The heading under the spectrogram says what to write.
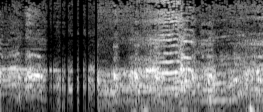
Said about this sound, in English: And now the chickens are protected from predators for the night, and they're locked in so that we can move them wherever we need to move them, so they'll function behind the cows like they're supposed to.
